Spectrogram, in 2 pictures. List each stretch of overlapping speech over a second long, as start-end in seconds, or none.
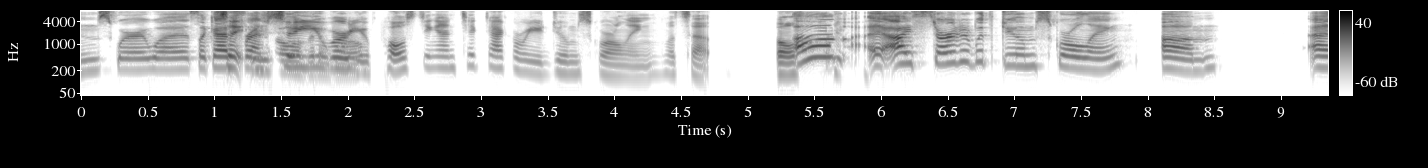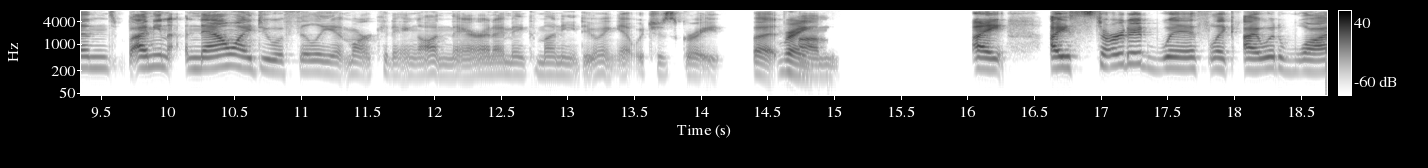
1.0-2.2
